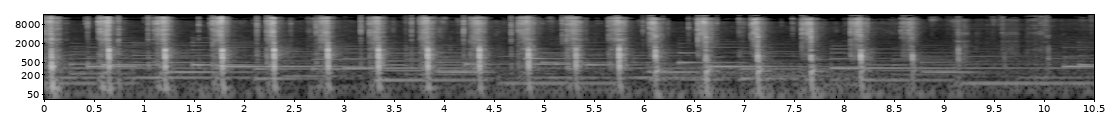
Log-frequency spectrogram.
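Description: Chef's knife chopping green onions on a bamboo cutting board, sharp even strikes about two a second that stop shortly before the end.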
